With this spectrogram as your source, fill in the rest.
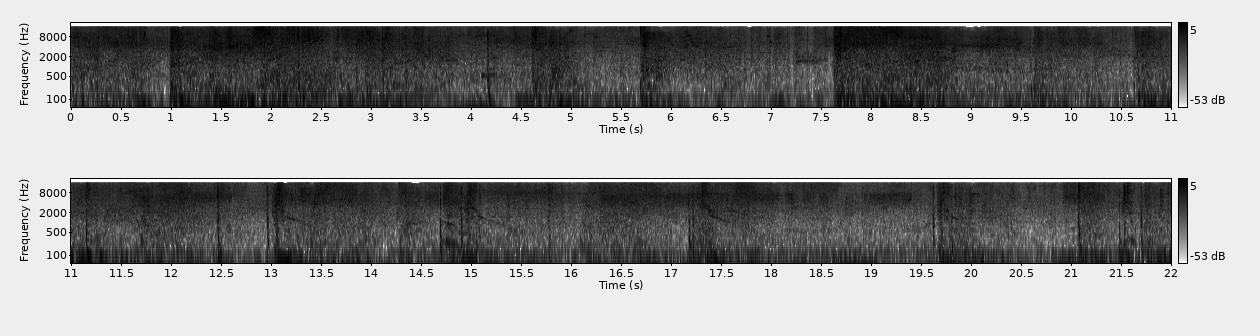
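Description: Explosions rumble deeply.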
